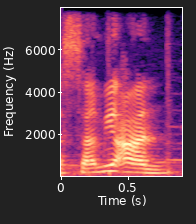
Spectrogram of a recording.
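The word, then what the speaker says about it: سميعا: Contohnya sami'a, dibacanya aslinya adalah sami'an, tapi karena dia waqaf jadi sami'a, alima, basira, gitu ya.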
